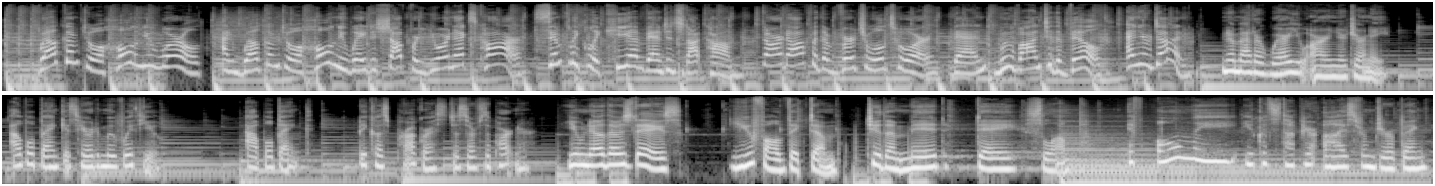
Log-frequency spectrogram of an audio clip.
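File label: Commercial, Professional Female Voice Actor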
